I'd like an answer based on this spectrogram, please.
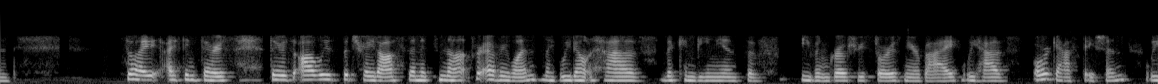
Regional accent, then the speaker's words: California, United States; I grew up in Plumas County in Northern California in a place called Indian Valley and Taylorsville, Quincy, and those are the towns in that general area.

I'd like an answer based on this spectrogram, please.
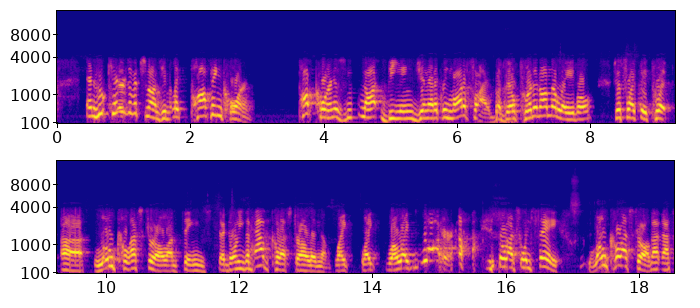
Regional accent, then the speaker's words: Saskatchewan, Canada; Now, I grew up in Saskatchewan. I can tell you, we don't grow corn up in Saskatchewan.

